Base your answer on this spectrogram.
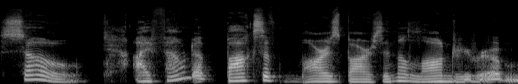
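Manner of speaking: slow, careful, deliberate delivery. Retelling going to the speaker's mother on the couch, speaking in a very quiet voice. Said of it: "I said in a very quiet voice".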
